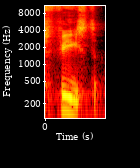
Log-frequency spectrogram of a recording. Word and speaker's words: Feast: His last name is Feast, which rhymes with beast.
